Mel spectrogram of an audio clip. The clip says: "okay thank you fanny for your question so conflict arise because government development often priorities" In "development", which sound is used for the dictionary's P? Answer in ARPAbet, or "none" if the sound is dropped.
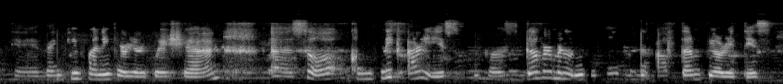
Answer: none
